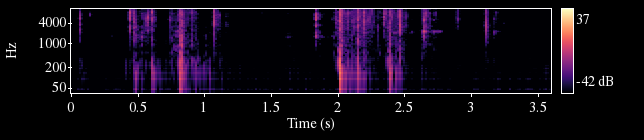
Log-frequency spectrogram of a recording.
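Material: Soap.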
